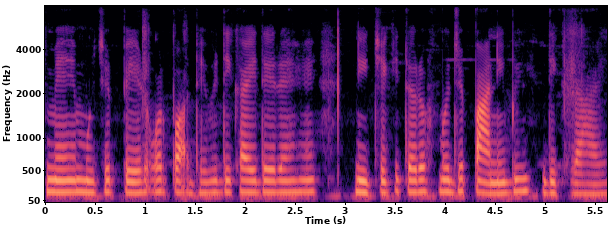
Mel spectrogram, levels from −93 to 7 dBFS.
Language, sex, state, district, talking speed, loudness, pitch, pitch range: Hindi, female, Uttar Pradesh, Budaun, 200 wpm, -20 LUFS, 175 Hz, 165-180 Hz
